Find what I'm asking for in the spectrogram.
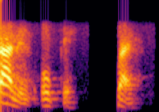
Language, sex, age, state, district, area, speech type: Marathi, female, 60+, Maharashtra, Sangli, urban, conversation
